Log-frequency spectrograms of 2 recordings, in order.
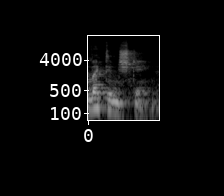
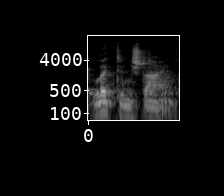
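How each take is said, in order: First: "Lichtenstein" ending in -steen, rhyming with "seen"; -steen pronunciation. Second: "Lichtenstein" ending in -stine, rhyming with "fine"; -stine pronunciation. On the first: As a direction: say "Lichtenstein" with a long E in the last syllable. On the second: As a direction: say "Lichtenstein" with a long I in the last syllable. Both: Shown as a demonstration. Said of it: "don't know how you pronounce his name".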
